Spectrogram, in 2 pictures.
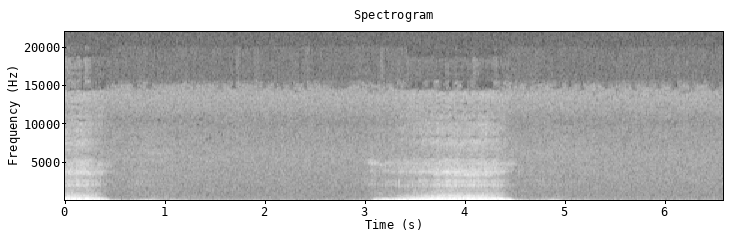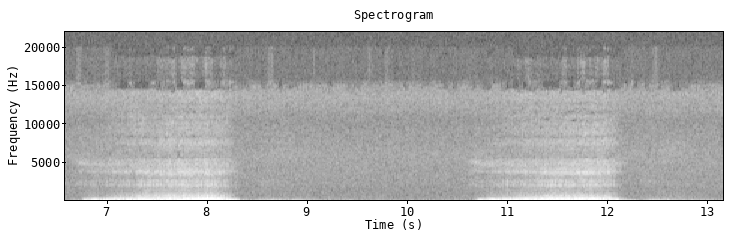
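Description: Low rattling snores on each breath in, about 15 breaths a minute, with quiet breathing out between; ordinary snoring.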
